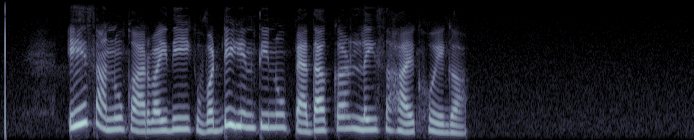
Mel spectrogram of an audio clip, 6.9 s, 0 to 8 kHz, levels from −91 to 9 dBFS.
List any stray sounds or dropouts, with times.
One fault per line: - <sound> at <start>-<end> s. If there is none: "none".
none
